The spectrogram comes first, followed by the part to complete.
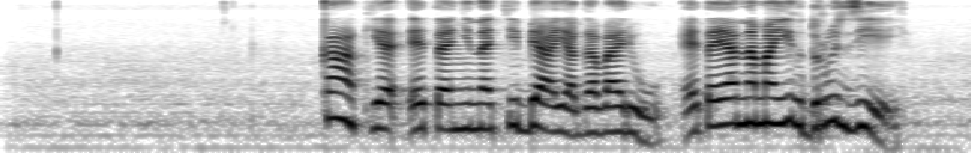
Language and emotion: Russian, angry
